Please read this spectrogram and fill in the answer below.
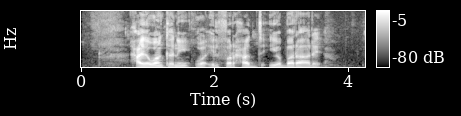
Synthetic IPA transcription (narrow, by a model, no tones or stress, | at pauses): ħɑjɐwaːŋkʰɐnɪwɑːʔɪlfɐrħɑd̪ijɔbɐɾaːɾɛ̰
